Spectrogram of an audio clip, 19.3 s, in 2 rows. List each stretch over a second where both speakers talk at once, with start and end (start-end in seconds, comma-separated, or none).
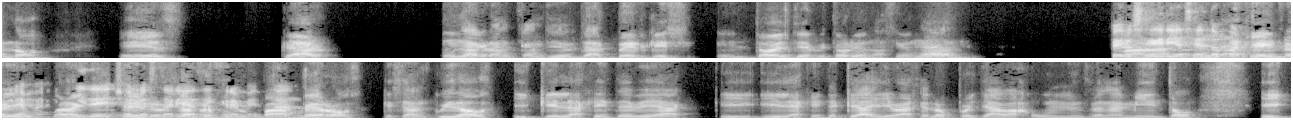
8.4-12.1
